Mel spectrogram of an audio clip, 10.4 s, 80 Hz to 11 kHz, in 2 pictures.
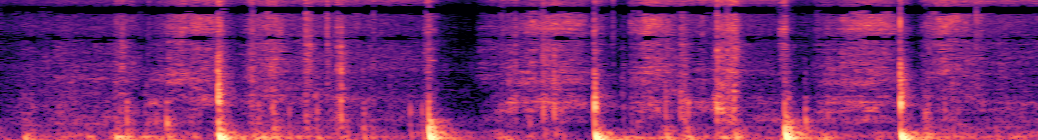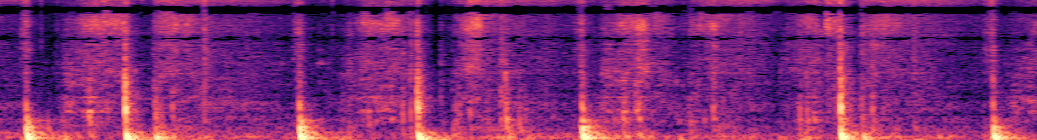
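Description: Hand floor pump with a pressure gauge being pumped in steady strokes, about one every three-quarters of a second, each ending in a short knock. It is recharging the air side of a flat heating-system expansion vessel towards 1 bar.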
